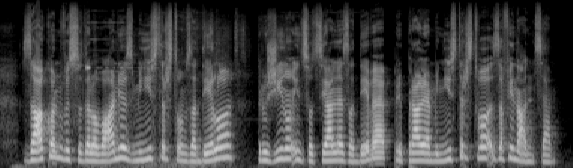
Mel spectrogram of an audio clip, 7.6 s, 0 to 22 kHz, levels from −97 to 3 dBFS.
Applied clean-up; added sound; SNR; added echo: neural mask model DeepFilterNet 3.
